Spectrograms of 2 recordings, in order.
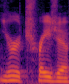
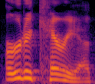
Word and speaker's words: urticaria: And the entire time I call it urethrasia for some reason. So urticaria, that is the correct pronunciation for hives.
